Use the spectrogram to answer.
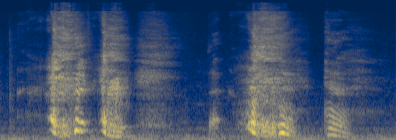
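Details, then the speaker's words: Three loose, wet coughs in two clusters, close to the microphone in a quiet room, from a streamer recovering from COVID who has long had lung issues. "i'm recovering from the covets so you will hear me cough throughout the night in jeremy's face"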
